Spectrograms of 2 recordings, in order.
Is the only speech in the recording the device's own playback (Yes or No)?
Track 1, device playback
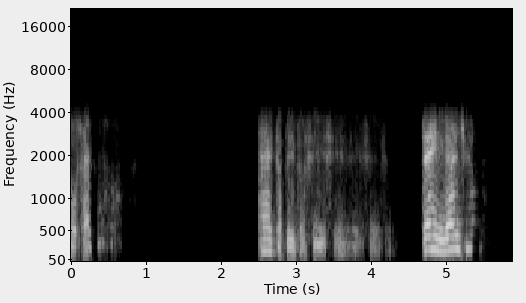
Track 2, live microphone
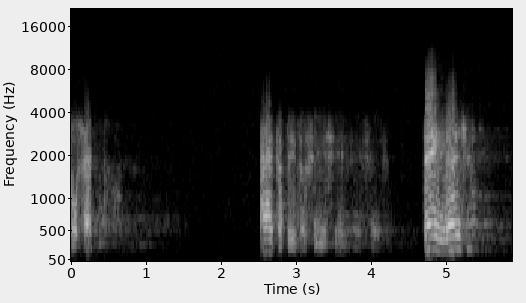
Yes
